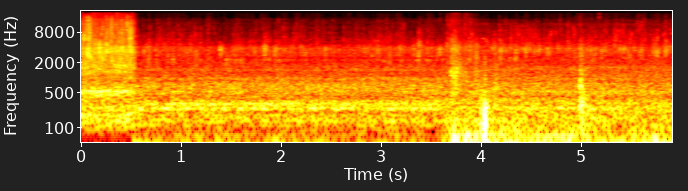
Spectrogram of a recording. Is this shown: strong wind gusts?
no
